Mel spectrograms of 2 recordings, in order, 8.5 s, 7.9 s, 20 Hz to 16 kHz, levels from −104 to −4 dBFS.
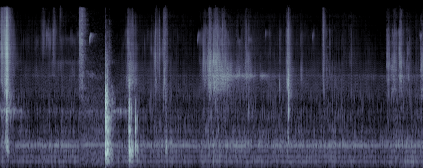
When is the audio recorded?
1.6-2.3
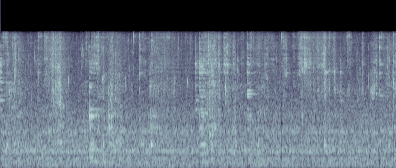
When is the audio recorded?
0.0-0.9; 1.4-3.1; 3.9-6.0; 6.9-7.9

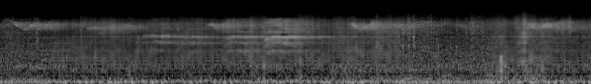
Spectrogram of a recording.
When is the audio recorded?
0.0-0.5; 4.0-4.9

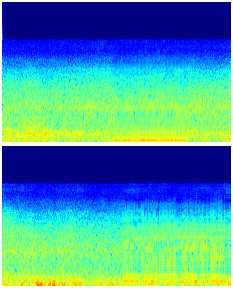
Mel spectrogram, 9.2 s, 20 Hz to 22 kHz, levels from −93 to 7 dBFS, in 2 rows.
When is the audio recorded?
0.0-2.2; 3.7-7.0

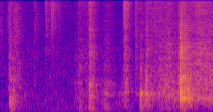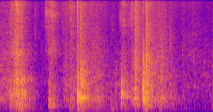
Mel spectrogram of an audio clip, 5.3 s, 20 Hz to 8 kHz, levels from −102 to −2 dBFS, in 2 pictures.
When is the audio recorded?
0.0-0.8; 1.6-5.3

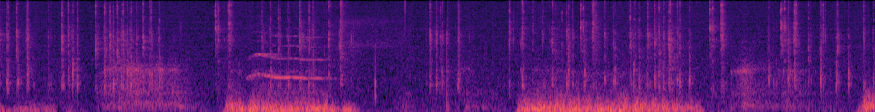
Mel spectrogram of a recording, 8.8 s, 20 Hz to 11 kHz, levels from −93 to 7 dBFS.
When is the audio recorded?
0.0-8.8

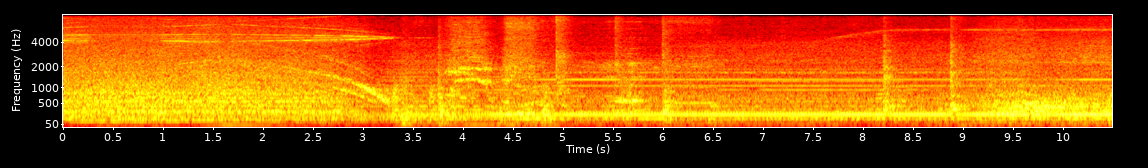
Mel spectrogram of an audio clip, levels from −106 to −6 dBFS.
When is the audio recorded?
0.0-10.5

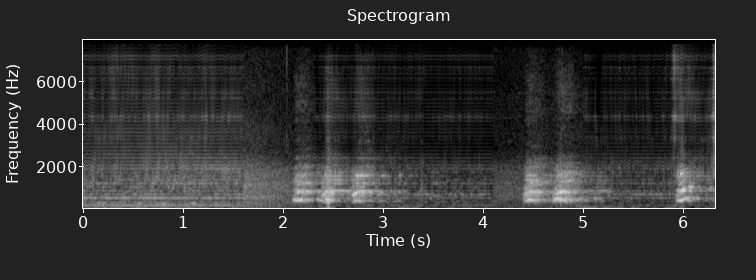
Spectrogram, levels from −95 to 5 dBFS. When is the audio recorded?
1.6-2.3; 4.1-5.0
